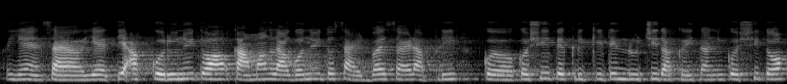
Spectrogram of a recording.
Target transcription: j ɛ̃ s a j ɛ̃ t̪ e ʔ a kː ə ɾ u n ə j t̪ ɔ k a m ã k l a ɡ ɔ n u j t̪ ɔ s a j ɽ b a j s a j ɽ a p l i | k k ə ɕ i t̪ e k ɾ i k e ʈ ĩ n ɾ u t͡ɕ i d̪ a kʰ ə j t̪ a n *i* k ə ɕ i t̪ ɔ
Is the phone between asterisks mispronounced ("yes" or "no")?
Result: no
